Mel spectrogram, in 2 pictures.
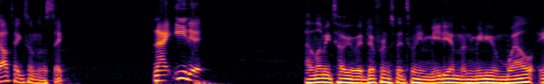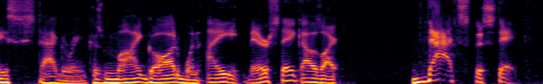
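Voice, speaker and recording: Animated young American male streamer. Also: low voice, fast. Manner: animated, slangy storytelling with profanity. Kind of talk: casual live game reaction commentary.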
